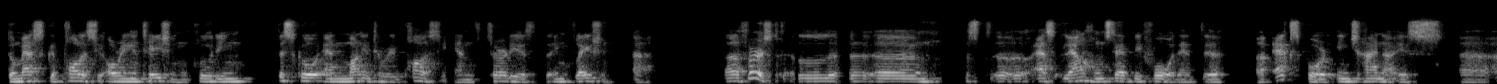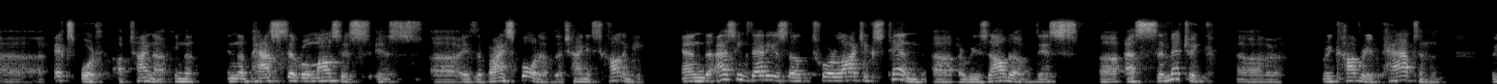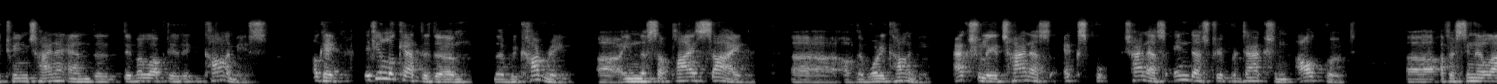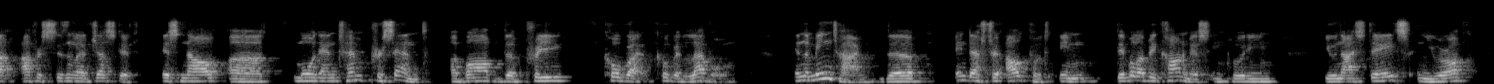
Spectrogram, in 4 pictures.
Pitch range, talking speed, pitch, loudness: 125-160 Hz, 135 wpm, 140 Hz, -26 LUFS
